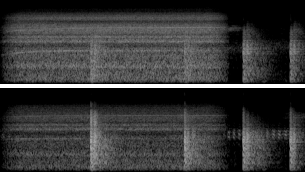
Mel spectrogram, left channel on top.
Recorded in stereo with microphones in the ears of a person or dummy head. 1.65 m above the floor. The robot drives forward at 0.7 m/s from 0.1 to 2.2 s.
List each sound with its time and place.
0.9 s a gunshot: 75° right (ahead or behind), 0.8 m; by 3.0 s 40° right (ahead or behind), 1.2 m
